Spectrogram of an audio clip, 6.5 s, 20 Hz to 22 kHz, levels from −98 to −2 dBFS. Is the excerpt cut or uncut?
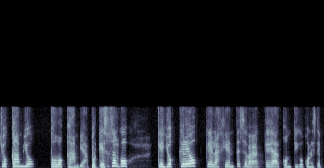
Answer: uncut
